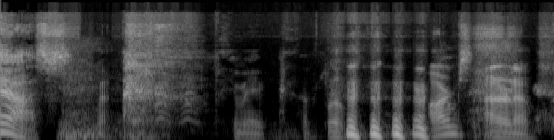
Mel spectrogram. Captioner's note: laughs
